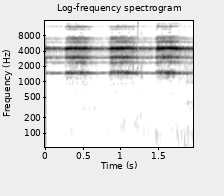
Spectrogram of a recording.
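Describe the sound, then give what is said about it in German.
A bright, ringing bell-like jingle used as a trigger-warning sound for very scary content or spoilers repeats three times in a steady rhythm, each burst about half a second long with sustained high tones, sounding alone without any voices. “Diesen Sound hört ihr immer, wenn es in dieser Ausgabe ja um irgendetwas sehr, sehr Gruseliges geht und vielleicht auch einen kleinen Spoiler oder so.”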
